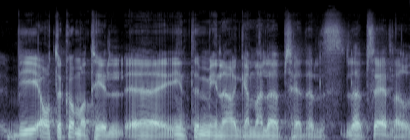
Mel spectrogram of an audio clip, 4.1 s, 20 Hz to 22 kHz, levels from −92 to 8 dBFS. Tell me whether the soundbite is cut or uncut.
uncut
